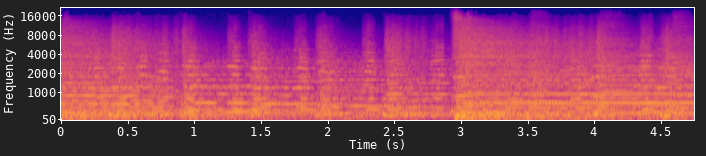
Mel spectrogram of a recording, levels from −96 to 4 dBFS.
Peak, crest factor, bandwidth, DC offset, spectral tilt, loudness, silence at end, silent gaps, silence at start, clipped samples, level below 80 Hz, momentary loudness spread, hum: -6 dBFS; 16 dB; 19.5 kHz; under 0.1%; -4.5 dB/octave; -22 LUFS; 0 s; none; 0 s; under 0.1%; -40 dBFS; 5 LU; none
